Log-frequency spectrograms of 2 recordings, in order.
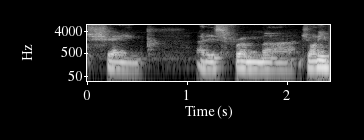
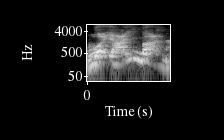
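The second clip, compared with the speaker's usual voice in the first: full-on, strong Geordie accent, much higher pitch; 9 semitones higher than usual. Discussing northern English accents, the speaker tries a Geordie line, full-on Geordie accent. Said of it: "that's going up to Scotland. That's a little bit too full on".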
